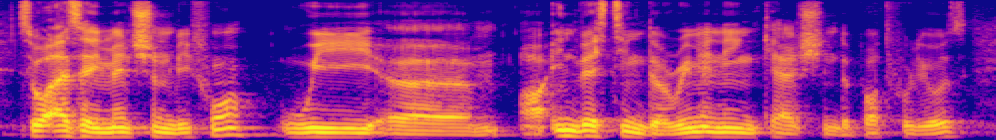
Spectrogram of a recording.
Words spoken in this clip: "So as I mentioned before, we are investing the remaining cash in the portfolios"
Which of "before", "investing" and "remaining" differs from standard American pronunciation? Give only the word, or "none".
none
